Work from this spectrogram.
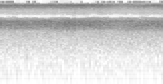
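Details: Mountain cicadas calling around coffee plantations, a continuous shrill hissing drone that holds level throughout with no pauses and no other clear sounds.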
